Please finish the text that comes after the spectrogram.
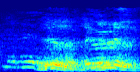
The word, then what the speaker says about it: Louvre: Louvre, just Louvre. Louvre, okay. A bit like a loo brush.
